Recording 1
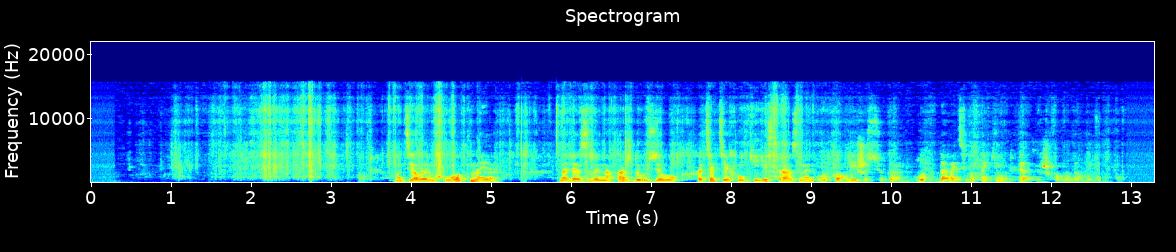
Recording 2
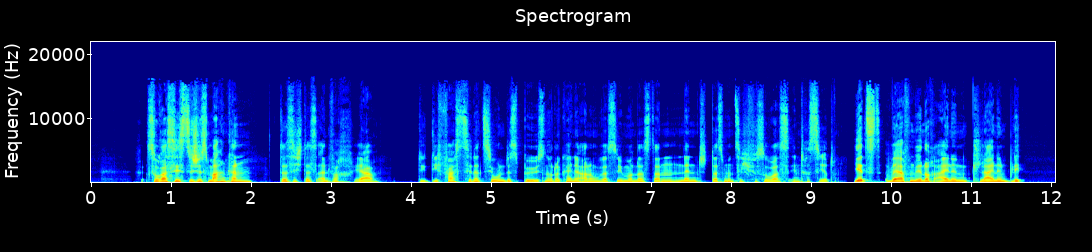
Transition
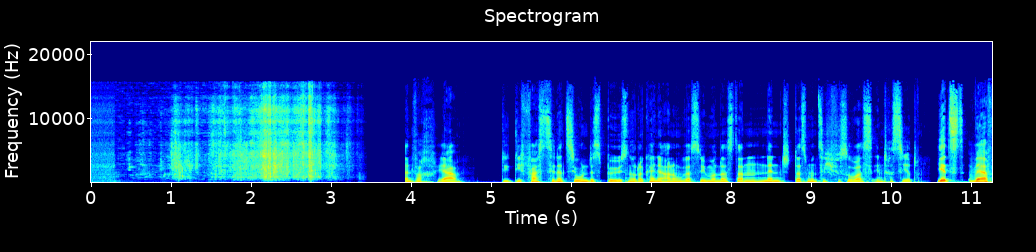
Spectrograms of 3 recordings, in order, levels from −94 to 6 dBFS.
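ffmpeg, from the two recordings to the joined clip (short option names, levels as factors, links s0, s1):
-filter_complex "[0:a]apad=whole_dur=11.27,atrim=end=11.27,asplit=2[s0][s1];[s0]atrim=end=3.46,asetpts=PTS-STARTPTS,afade=t=out:st=2.38:d=1.08[s2];[s1]atrim=start=3.46:end=3.93,asetpts=PTS-STARTPTS,volume=0[s3];[1:a]atrim=start=2.89:end=10.23,asetpts=PTS-STARTPTS,afade=t=in:d=0.004:c=hsin[s4];[s2][s3][s4]concat=n=3:v=0:a=1"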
